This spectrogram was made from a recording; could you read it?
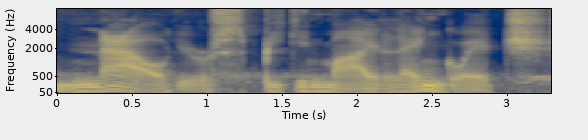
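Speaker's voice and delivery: low, slow, soft gloating murmur with drawn-out "now". The narrator voices the demon king circling the javelineer, gloating Pazuzu voice. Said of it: "I am [name] the Magnificent, king of the aerial realms. / he gloated as he ran his tongue along his teeth, / he gloated as he ran his tongue along his teeth".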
